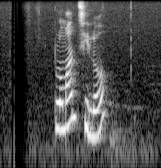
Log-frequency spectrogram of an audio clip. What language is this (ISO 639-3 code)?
ben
